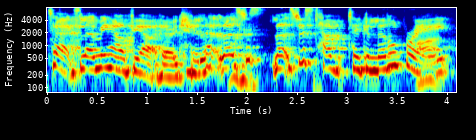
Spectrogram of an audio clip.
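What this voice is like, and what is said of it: English London accent. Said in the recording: “I love her English accent saying Tex... London... West London, Chelsea.”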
